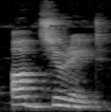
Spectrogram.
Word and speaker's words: obdurate: discuss is object in british english it is pronounced as objurate with the j sound over here okay so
